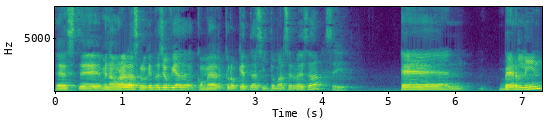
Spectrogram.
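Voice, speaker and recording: A man's fairly high-pitched voice at a very slow pace, with ordinary pitch variation and audible room echo. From Mexico, Veracruz. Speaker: photographer. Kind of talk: casual interview chat.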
